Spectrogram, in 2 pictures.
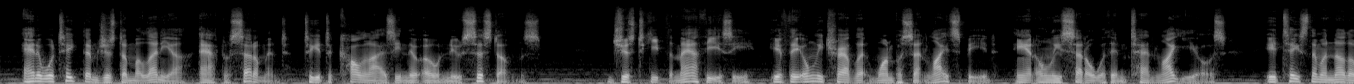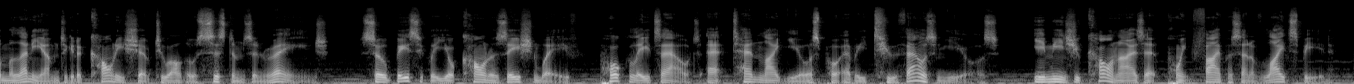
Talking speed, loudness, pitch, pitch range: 175 wpm, -23 LUFS, 100 Hz, 85-115 Hz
